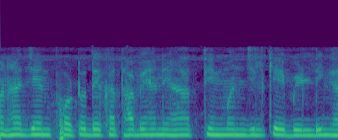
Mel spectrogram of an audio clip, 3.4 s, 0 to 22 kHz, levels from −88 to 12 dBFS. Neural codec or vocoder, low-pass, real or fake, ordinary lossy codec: none; 5.4 kHz; real; AAC, 24 kbps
